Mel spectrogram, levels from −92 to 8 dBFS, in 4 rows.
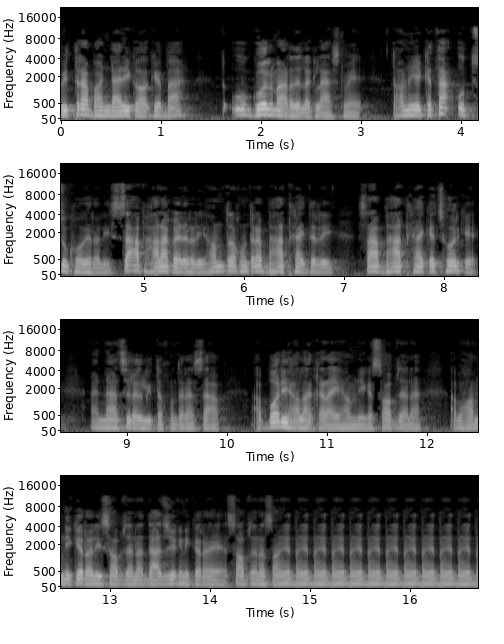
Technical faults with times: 0.00-16.68 MP3 compression
14.86-16.68 broken-record loop

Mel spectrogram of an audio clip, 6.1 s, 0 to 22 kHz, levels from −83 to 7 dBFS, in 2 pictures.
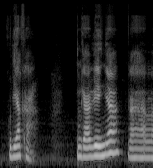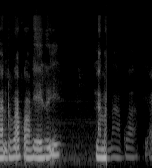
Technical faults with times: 2.97-3.03 short stall from a late packet
5.19-6.12 one channel inverted

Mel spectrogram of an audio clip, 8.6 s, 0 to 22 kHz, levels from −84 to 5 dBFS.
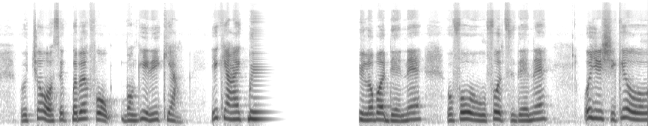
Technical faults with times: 3.39-4.82 call audio freeze

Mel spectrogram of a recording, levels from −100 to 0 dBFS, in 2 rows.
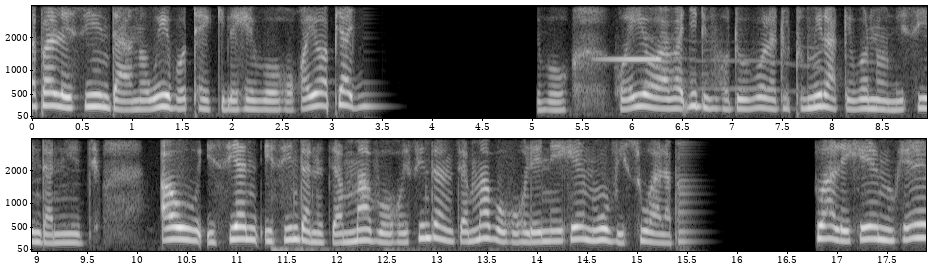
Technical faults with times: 3.32-5.07 long network dropout
5.59-6.34 loudspeaker feedback squeal
15.43-16.92 long network dropout

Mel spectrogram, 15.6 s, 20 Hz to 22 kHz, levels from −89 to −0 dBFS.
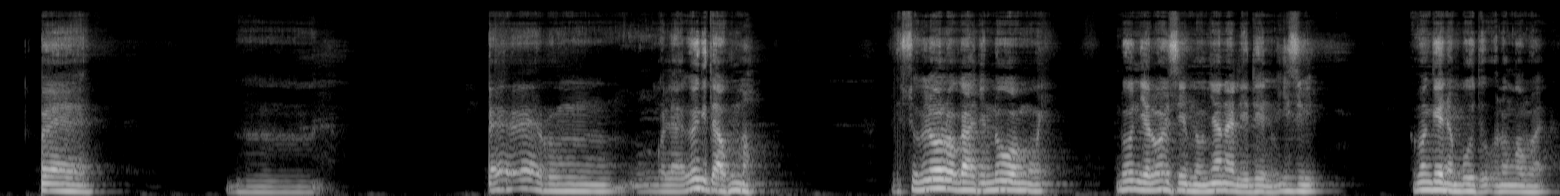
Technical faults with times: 8.94-9.04 loose connector crackle

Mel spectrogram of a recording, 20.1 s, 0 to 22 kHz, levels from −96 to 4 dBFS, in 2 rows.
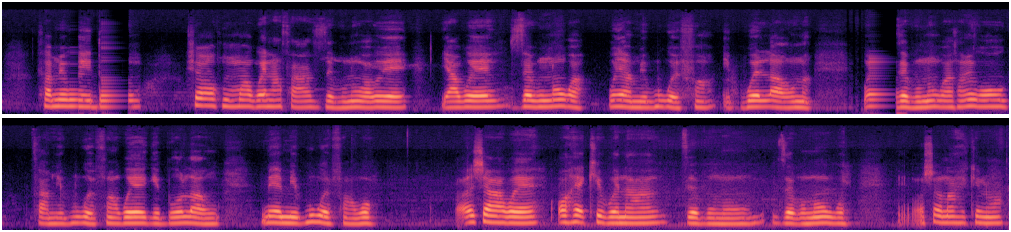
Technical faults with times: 0.69-0.79 burst of packet loss
0.87-0.97 short concealed packet loss
1.01-1.29 long network dropout
8.45-8.65 repeated packet loss (robotic sound)
8.69-8.97 long network dropout

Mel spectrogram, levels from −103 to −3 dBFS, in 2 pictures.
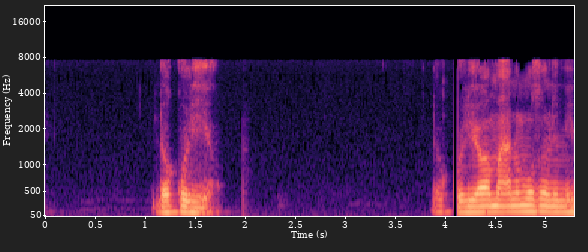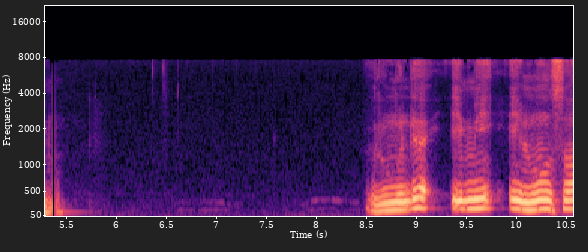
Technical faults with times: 4.08-4.12 block of digital silence
5.35-5.39 block of digital silence

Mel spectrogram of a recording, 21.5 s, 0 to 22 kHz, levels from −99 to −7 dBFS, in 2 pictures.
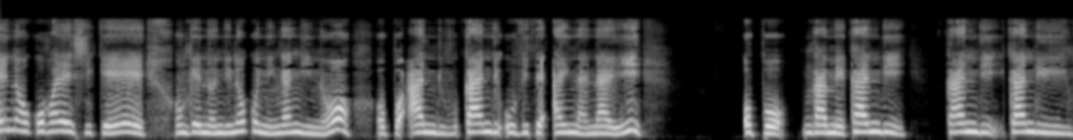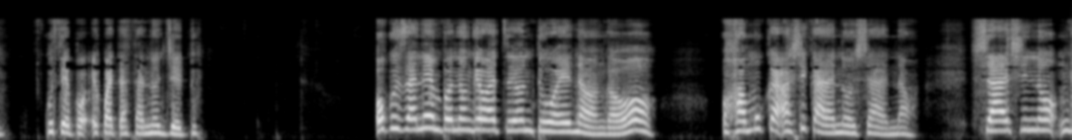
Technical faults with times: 0.00-21.45 HE-AAC compression

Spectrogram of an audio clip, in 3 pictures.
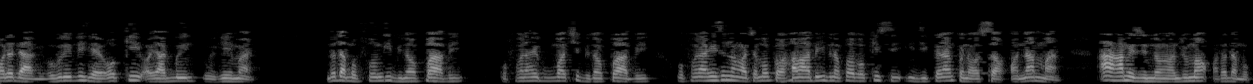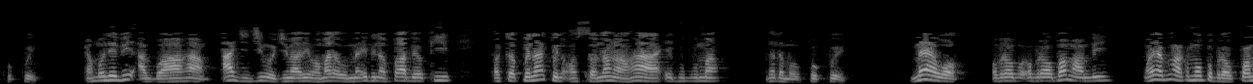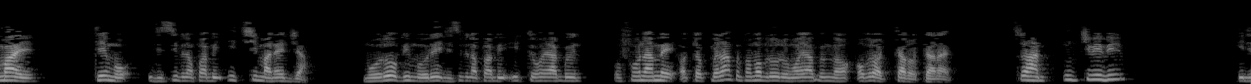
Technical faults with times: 0.00-37.57 MP3 compression

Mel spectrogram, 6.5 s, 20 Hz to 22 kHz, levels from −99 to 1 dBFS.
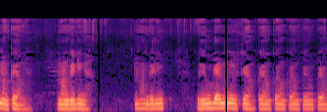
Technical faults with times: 0.00-6.55 HE-AAC compression
1.95-2.00 gap between chunks
4.50-4.54 gap between chunks

